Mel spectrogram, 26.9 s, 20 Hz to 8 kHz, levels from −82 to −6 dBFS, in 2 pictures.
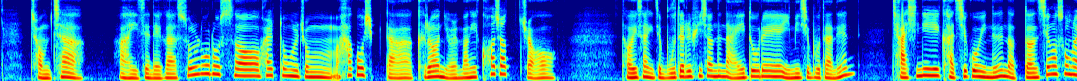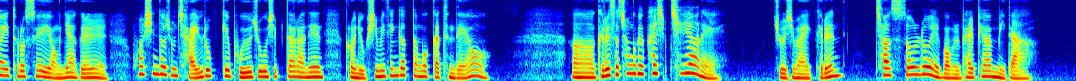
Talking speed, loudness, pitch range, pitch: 270 characters per minute, -17 LUFS, 155-225 Hz, 180 Hz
